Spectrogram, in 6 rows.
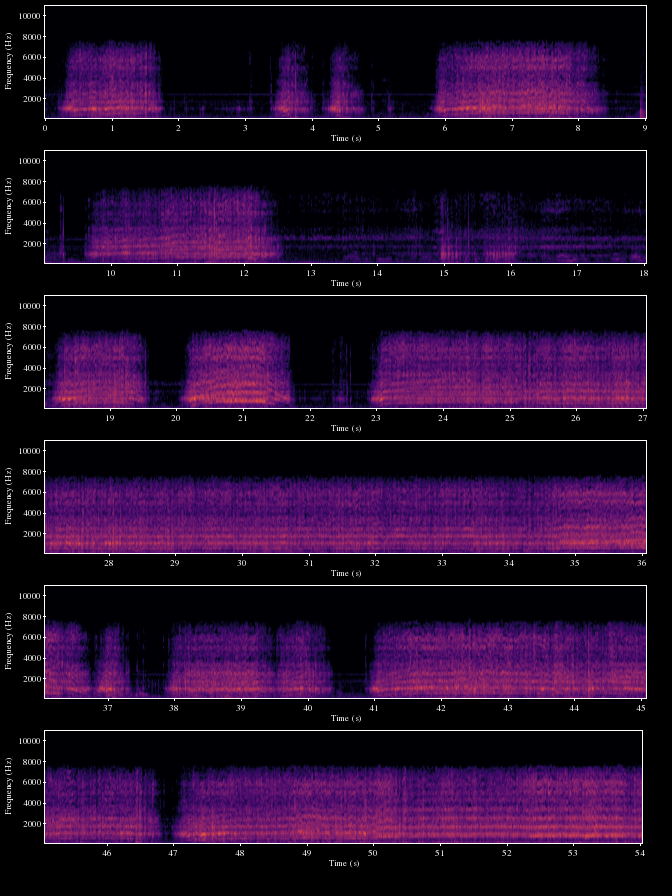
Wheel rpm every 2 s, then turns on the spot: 80, 10, 40, 140, 40, 160, 20, 10, 10, 90, 100, 90, 180, 160, 160, 160, 160, 160, 60, 100, 90, 160, 160, 100, 170, 220, 220.
0-2 14-16 20-22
